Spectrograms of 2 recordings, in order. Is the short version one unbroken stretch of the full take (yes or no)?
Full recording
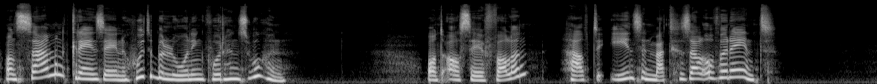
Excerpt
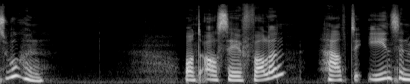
yes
